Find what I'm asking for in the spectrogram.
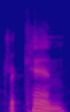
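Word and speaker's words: Drakkon: But well, because when I wrote it down, I actually wrote out D-R-A, even though it's spelled D-R-A-K-K-O-N, I put it like D-R-A-H, like to emphasize the, like, that was a tasty beverage. – Oh, God. – And then I put a D-R-A-H hyphen K-E-N because it's pronounced Draken or Draken.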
